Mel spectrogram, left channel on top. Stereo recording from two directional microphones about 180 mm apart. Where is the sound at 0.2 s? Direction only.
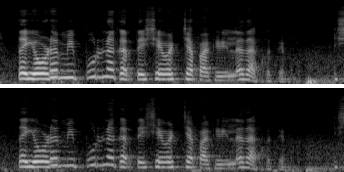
30° left (ahead or behind).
